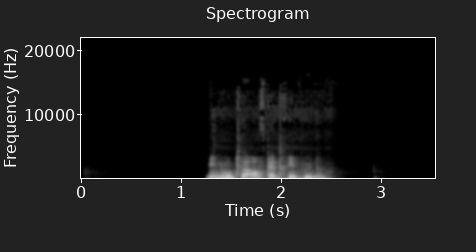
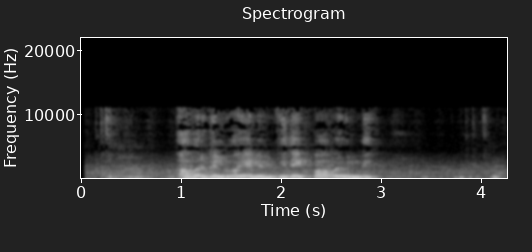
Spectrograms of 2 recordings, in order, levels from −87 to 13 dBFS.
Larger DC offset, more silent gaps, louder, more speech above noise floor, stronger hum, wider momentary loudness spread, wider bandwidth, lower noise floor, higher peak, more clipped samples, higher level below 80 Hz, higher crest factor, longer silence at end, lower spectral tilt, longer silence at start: neither; neither; second, -17 LUFS vs -13 LUFS; first, 70 dB vs 30 dB; neither; second, 12 LU vs 23 LU; first, 13.5 kHz vs 11.5 kHz; first, -87 dBFS vs -42 dBFS; about the same, -2 dBFS vs -2 dBFS; neither; second, -62 dBFS vs -52 dBFS; first, 20 dB vs 12 dB; first, 1.1 s vs 0.05 s; first, -9 dB/octave vs -7 dB/octave; first, 1.25 s vs 0.2 s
